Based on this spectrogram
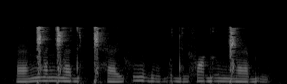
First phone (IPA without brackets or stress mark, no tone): æ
